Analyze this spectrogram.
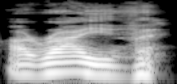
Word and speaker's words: arrive: Y usarás el verbo arrive, que significa llegar o arribar a un lugar. La R de inglés es como la R de español, pero mucho más suave.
